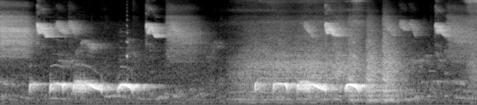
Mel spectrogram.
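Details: Spotted dove decoy with varied voices for training young doves delivers two coo phrases about four seconds apart. Each starts with clipped notes and swells into a rolling, dipping coo, while high chirping birds call throughout.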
